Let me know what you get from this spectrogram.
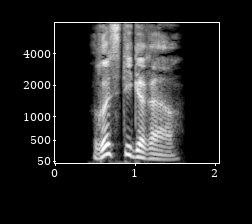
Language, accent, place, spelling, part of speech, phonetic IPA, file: German, Germany, Berlin, rüstigerer, adjective, [ˈʁʏstɪɡəʁɐ], De-rüstigerer.ogg
- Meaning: inflection of rüstig: 1. strong/mixed nominative masculine singular comparative degree 2. strong genitive/dative feminine singular comparative degree 3. strong genitive plural comparative degree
